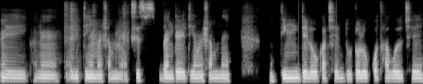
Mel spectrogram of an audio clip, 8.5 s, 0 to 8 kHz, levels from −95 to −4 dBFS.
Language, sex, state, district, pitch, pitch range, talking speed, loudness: Bengali, male, West Bengal, Jhargram, 115 Hz, 110-115 Hz, 150 wpm, -21 LUFS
